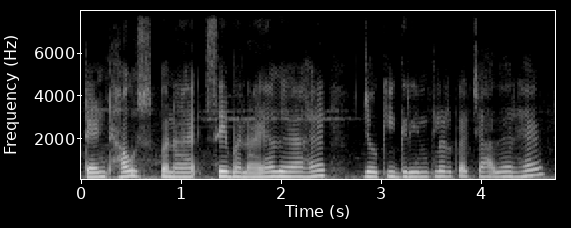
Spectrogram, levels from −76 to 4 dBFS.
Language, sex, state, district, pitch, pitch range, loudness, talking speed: Hindi, female, Jharkhand, Ranchi, 220 Hz, 215-230 Hz, -18 LUFS, 165 wpm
